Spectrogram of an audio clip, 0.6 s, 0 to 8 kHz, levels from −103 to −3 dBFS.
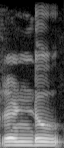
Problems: low volume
